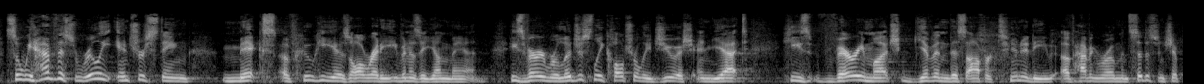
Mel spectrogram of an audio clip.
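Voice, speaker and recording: A man's voice: a little high, in a large hall. A man teaching a Bible class in a conversational way, checking in with his listeners as he explains.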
